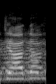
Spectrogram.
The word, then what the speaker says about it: यदु: यदु को यादव जादव जदु जो उच्चारण है, या का ही उच्चारण यदु है। या को हम जा शब्द पे बोलते हैं, लिखा जाता है यदु और उच्चारण है उसका जदु।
